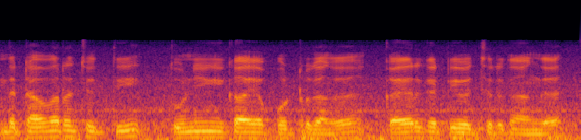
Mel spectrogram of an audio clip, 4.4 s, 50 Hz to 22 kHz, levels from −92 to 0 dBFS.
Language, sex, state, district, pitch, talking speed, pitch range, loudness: Tamil, male, Tamil Nadu, Kanyakumari, 110 Hz, 125 wpm, 100-115 Hz, -16 LUFS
